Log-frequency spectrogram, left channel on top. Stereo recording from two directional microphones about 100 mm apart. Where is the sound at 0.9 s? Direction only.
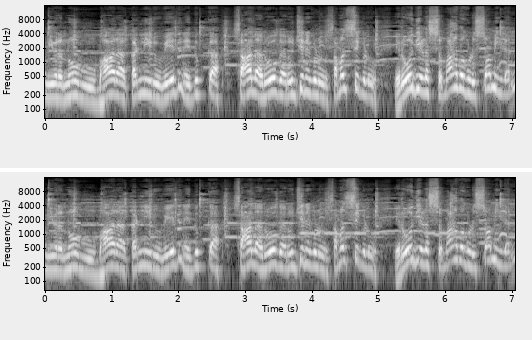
20° left (ahead or behind).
